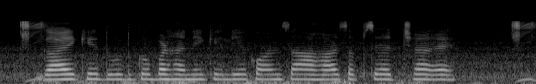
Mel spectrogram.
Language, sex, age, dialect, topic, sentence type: Hindi, female, 18-24, Marwari Dhudhari, agriculture, question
